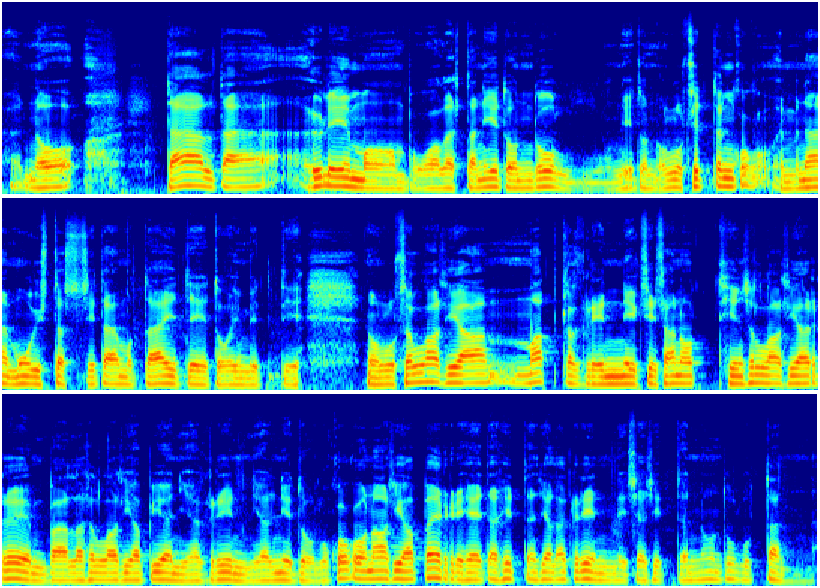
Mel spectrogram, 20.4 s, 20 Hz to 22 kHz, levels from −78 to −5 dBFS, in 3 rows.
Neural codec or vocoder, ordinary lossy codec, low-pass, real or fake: none; none; 19.8 kHz; real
